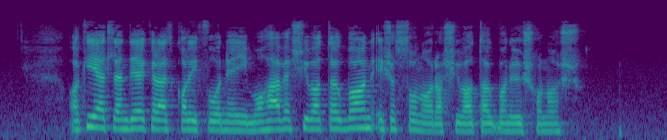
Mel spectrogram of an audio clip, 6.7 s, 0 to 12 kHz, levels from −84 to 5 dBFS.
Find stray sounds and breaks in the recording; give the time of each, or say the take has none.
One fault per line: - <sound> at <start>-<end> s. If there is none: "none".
none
